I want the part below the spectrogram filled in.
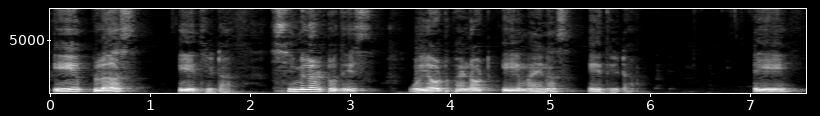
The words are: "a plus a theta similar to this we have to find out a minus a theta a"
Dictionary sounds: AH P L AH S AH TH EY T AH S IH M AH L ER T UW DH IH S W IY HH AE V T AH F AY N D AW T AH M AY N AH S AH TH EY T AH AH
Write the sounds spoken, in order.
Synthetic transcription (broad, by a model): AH P L AH S AH T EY T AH S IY M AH L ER T UW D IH S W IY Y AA W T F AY N D AW T AH M AY N AH S AH T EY T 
